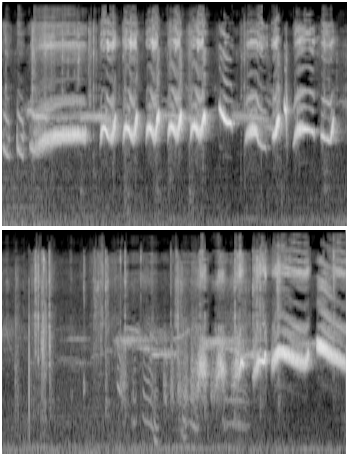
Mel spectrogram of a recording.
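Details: Hwamei (Wambi), singing actively: a rapid string of looping, rolling whistles, a quieter pause with faint soft notes, then strong sliding whistles that resume and grow louder.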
